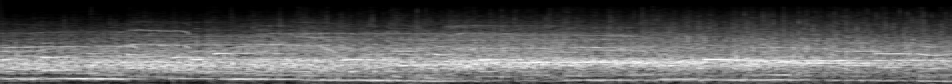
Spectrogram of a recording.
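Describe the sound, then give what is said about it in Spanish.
A crowd whoops and cheers in a loud, continuous roar to welcome two hosts onto a comedy show, with overlapping shouting voices held throughout. “Reciban con un fuerte aplauso a Don Diazepam y a Don Lexatin.”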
